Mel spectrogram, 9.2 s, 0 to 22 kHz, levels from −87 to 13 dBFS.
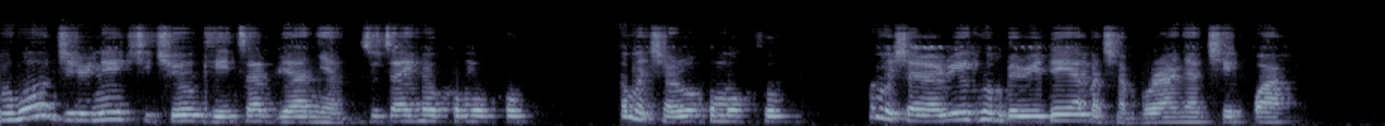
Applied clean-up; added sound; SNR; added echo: neural mask model DeepFilterNet 3.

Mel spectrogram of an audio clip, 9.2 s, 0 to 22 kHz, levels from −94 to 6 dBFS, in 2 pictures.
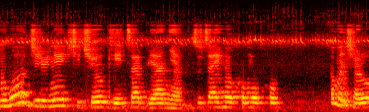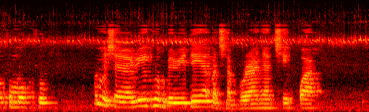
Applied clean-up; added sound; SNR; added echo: none; Cricket; 12 dB; none.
